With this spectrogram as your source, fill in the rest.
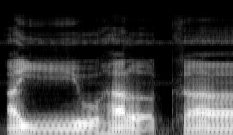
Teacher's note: Sekali lagi Pak tegaskan, huruf K panjang di sini disebut dengan mad tabi'i. Kita harus membacanya panjang 2 harokat.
